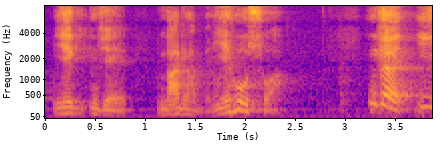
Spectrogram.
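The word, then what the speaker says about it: יהושע: 다 아시는 분은 다 아시지만 여호수아는 히브리어로 예수아라고 얘기 이제 말을 합니다. 예호수아. 그러니까이 히브리어 발음이 우리가 쓰는 말하고 조금 다르죠.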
